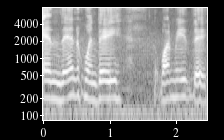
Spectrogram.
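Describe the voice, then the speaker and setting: Over noticeable background noise, a woman talks fairly slowly at a medium pitch. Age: 90s. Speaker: WWII factory riveter. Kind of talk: interview testimony. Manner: halting.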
